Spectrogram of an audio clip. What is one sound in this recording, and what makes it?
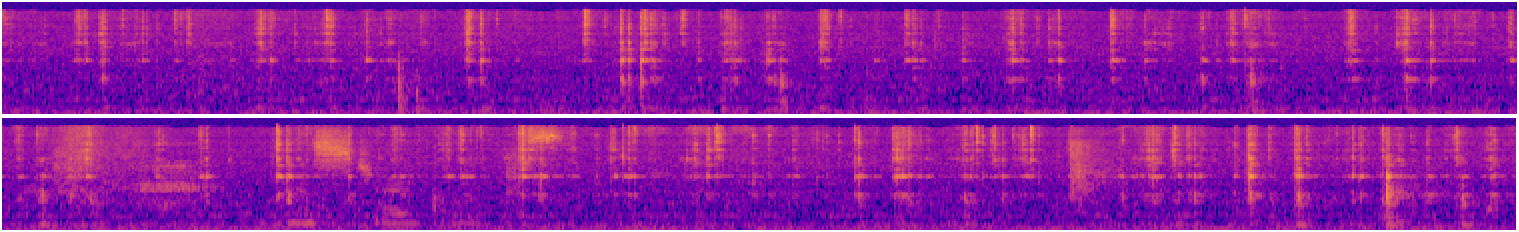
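A wooden stick stirs water in a plastic cup, clinking lightly against the sides.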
